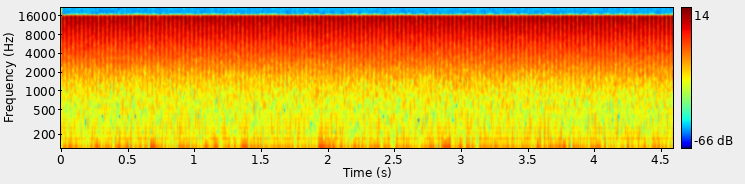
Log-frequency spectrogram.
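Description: Onion, green chilli, garlic and ground-spice masala sizzling steadily in hot oil in a pan: the spices are being fried down (koshano).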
